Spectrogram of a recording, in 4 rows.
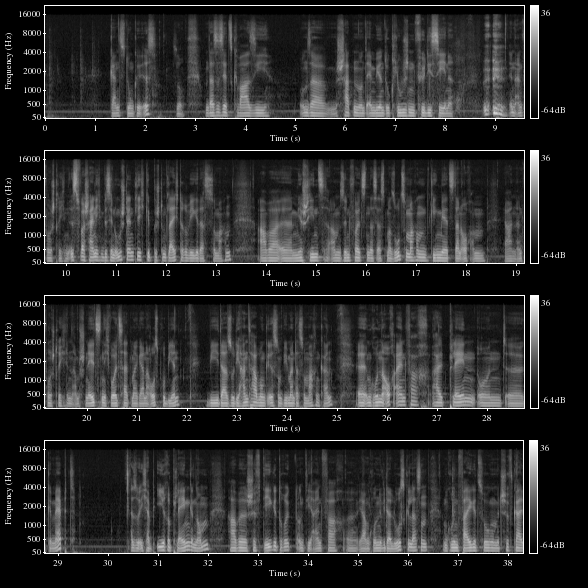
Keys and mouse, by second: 0.5 middle click, 3.7 middle click, 4.4 middle click, 5.3 middle click, 11.2-11.7 middle drag, 13.5 middle click, 17.3 a, 18.6 right click, 21.0 a, 23.1 a, 30.9 middle drag, 31.3-32.5 middle drag, 33.3 shift+d, 37.5 middle click.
